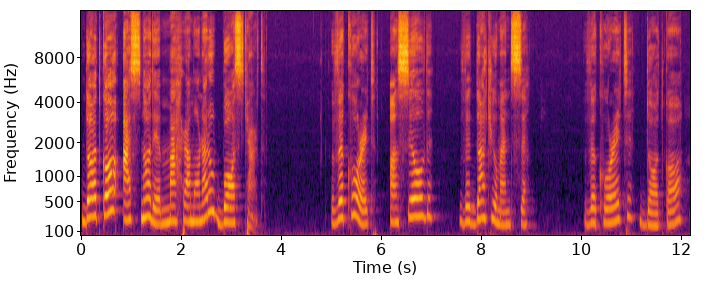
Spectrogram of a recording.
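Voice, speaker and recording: A woman teaches English vocabulary. She reads each example sentence aloud very slowly and then moves on briskly to explain it. Her voice sits at an ordinary pitch for a woman. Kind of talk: vocabulary lesson.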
